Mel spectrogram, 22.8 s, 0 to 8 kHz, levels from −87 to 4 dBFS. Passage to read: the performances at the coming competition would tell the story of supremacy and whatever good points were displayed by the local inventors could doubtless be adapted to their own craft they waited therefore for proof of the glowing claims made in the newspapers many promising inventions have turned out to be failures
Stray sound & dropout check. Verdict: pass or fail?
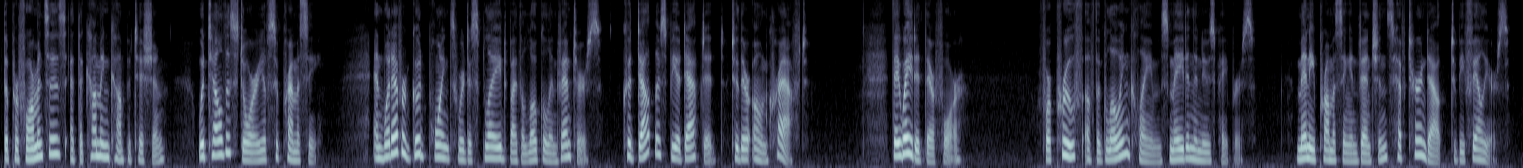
pass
